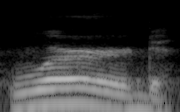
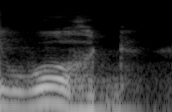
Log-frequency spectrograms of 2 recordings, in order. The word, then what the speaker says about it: word: Word. You see what I just did? Word. You don't say wood. You don't say, it's always like that R from the countryside.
